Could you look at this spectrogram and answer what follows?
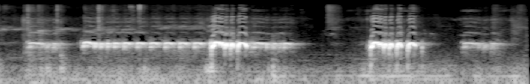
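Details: Local wild-type zebra dove singing actively: sustained, mid-pitched cooing notes with a fast bubbling trill, one long rolling phrase followed by shorter bursts, with faint low background rumble.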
